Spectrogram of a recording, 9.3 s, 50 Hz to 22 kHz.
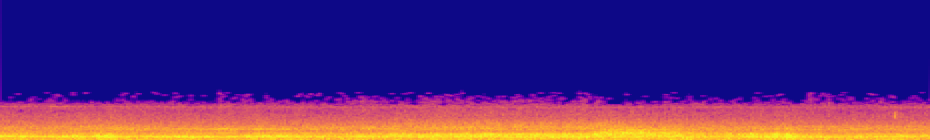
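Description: Inside an E233 series 2000 electric commuter train running between stations: the steady running noise of the car at speed, with a few faint steady tones above the rumble.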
